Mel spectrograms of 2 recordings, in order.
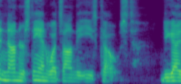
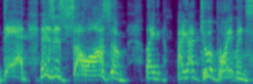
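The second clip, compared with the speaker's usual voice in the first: put-on higher, louder, thrilled young girl voice; excited daughter; 10 semitones higher, 5 dB louder than usual. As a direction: burst out with the good news to dad. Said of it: "she's on fire".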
